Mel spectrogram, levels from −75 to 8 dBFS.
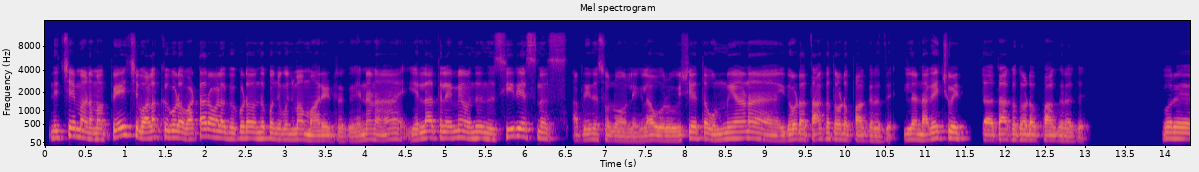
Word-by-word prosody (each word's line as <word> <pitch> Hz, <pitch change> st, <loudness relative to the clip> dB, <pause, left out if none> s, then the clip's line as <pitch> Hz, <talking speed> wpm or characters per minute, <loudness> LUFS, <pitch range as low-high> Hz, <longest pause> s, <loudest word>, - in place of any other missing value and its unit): நிச்சியமா. 165 Hz, +3 st, +2 dB
நம்ம 130 Hz, -1 st, +1 dB, 0.2 s
பேச்சு 210 Hz, +5 st, +3 dB
வழக்கு 160 Hz, +5 st, +2 dB
கூட, 155 Hz, -2 st, +3 dB
வட்டார 130 Hz, +8 st, +2 dB
வழக்கு 145 Hz, -3 st, +1 dB
கூட 145 Hz, 0 st, +3 dB
வந்து 140 Hz, 0 st, +1 dB
கொஞ்சம் 125 Hz, -3 st, 0 dB
கொஞ்சமா 120 Hz, 0 st, 0 dB
மாறிட்டுருக்கு. 105 Hz, -3 st, -2 dB
என்னன்னா, 120 Hz, 0 st, -2 dB, 0.5 s
எல்லாத்திலயுமே 150 Hz, +2 st, 0 dB
வந்து 145 Hz, +1 st, +1 dB
இந்த 130 Hz, -2 st, 0 dB
சீரியஸ்னெஸ் 175 Hz, -8 st, 0 dB, 0.2 s
அப்டின்னு 120 Hz, +3 st, -3 dB
சொல்லுவோம் 100 Hz, -4 st, -2 dB
இல்லைங்களா? 90 Hz, +4 st, -2 dB
ஒரு 100 Hz, 0 st, +2 dB
விஷயத்த 140 Hz, +6 st, 0 dB
உண்மையான 140 Hz, +5 st, 0 dB, 0.4 s
இதோட 120 Hz, +4 st, +1 dB
தாக்கத்தோட 125 Hz, +1 st, 0 dB
பார்க்குறது. 100 Hz, -3 st, -2 dB, 0.2 s
இல்ல 125 Hz, +1 st, +2 dB
நகைச்சுவை 145 Hz, +4 st, +2 dB, 0.3 s
தா 115 Hz, -, +5 dB
தாக்கத்தோட 120 Hz, -1 st, +1 dB
பார்க்குறது. 105 Hz, -4 st, -1 dB, 1.1 s
ஒரு 140 Hz, 0 st, +4 dB
130 Hz, 135 wpm, -23 LUFS, 110-145 Hz, 1.1 s, தா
